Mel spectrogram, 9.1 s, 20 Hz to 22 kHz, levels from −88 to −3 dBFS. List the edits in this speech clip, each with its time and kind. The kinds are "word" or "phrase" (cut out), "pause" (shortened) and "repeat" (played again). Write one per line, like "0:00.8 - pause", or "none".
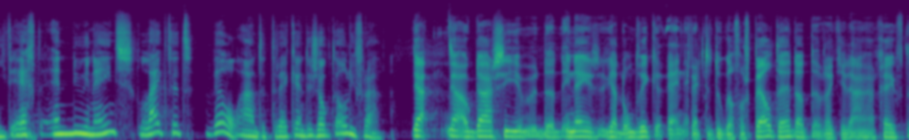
0:06.8 - phrase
